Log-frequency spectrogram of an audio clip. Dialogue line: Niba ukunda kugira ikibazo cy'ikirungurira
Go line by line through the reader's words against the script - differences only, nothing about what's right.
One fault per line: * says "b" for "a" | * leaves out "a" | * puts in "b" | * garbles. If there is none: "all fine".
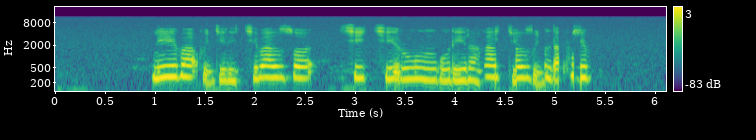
* leaves out "ukunda"
* garbles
